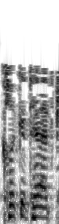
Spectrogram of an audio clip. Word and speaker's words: Klickitat: Is it Klickitat County in Washington? Am I saying that right? – Yes.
